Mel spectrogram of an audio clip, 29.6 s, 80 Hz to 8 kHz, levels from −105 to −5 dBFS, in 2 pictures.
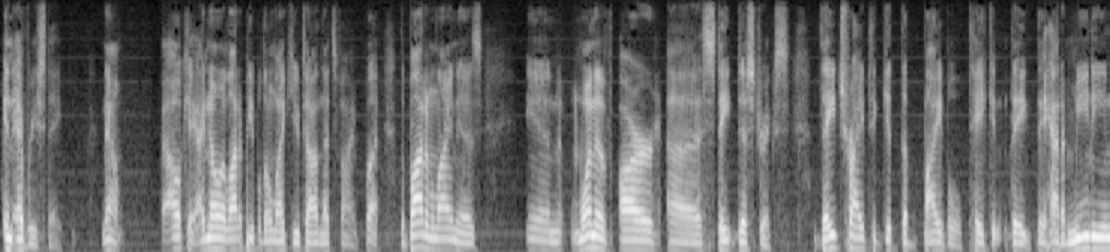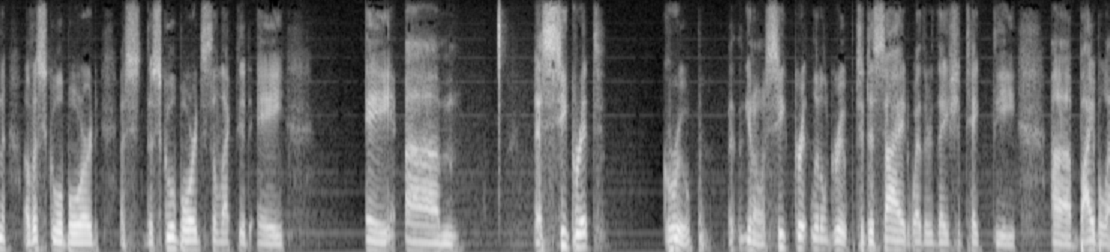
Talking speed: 145 wpm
